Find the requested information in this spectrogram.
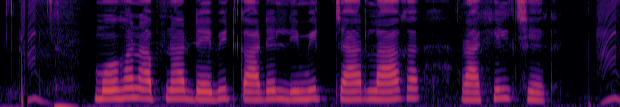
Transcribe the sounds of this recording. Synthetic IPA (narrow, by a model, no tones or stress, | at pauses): moɦənəpnaɖebiʈkaɖelimiʈ̚t͡ʃaɾlakʰ | ɾakʰilt͡ʃʰekʰ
